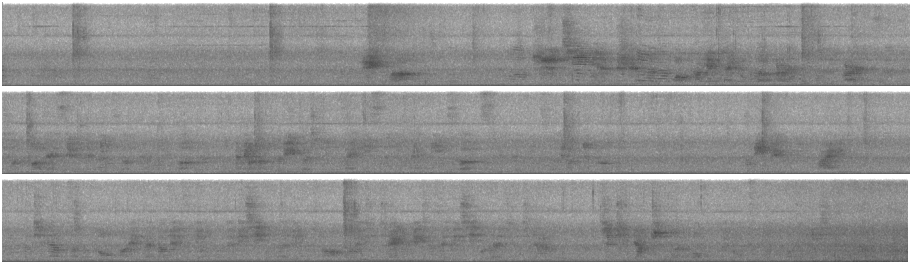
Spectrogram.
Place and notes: Taipei Main Station - Railway platforms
